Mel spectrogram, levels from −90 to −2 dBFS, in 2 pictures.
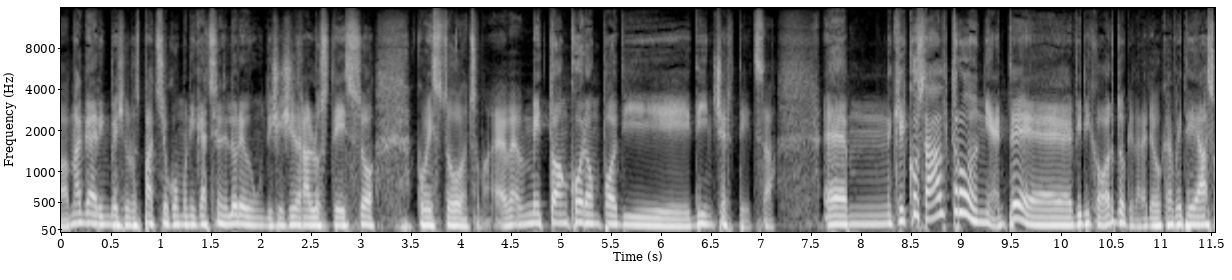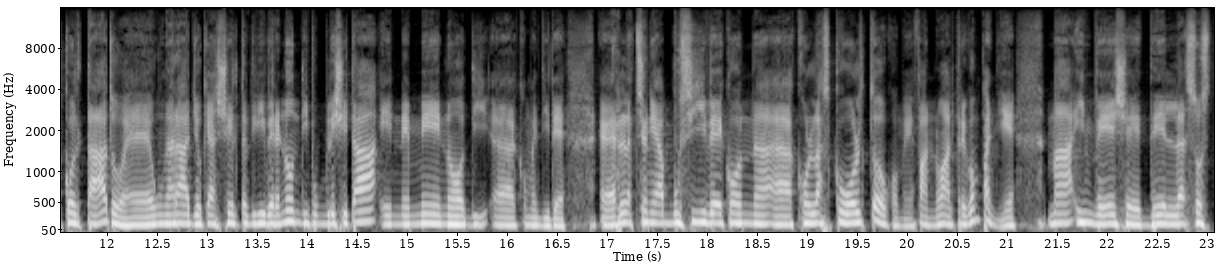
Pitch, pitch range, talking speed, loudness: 140 Hz, 125-155 Hz, 170 wpm, -15 LUFS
